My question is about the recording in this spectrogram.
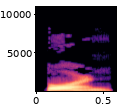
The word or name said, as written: borne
